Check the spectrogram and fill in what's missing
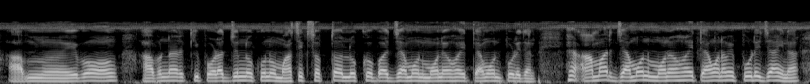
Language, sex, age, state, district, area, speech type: Bengali, male, 18-30, West Bengal, Paschim Medinipur, rural, spontaneous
